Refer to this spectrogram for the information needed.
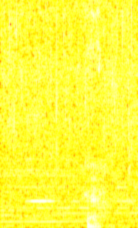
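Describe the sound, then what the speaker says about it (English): Steady rain patters across the open world of the video game Oblivion Remastered, a soft continuous hiss that runs throughout, with a brief low thump partway through. "Still raining."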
